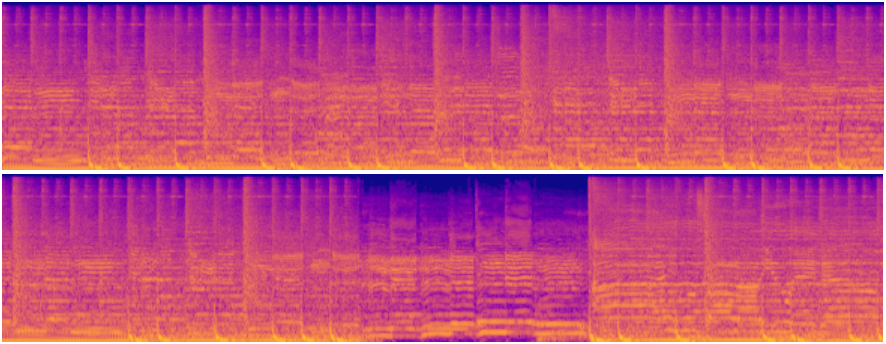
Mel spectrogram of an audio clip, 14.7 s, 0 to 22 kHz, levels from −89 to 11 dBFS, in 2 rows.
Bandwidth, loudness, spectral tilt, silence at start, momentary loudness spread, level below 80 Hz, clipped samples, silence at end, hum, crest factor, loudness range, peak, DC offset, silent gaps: over 20 kHz; -11 LUFS; -4.5 dB/octave; 0 s; 3 LU; -14 dBFS; under 0.1%; 0 s; none; 10 dB; 1 LU; 0 dBFS; under 0.1%; none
